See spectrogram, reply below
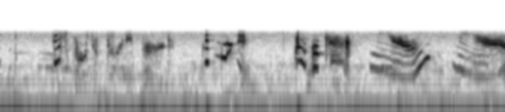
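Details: Ten-month-old male pet budgerigar chattering: quick jumbled squeaky and warbling notes, then several long downward-sliding whistled calls near the end, with a steady low indoor hum beneath.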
